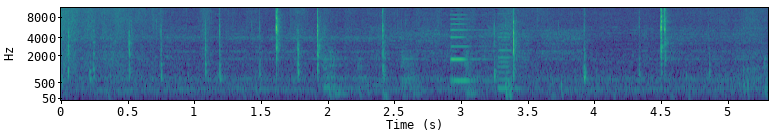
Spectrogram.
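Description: A checkout scanner beeps once, a short, steady electronic tone partway through, over a low hum and scattered sharp clicks and clatter. No one speaks.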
